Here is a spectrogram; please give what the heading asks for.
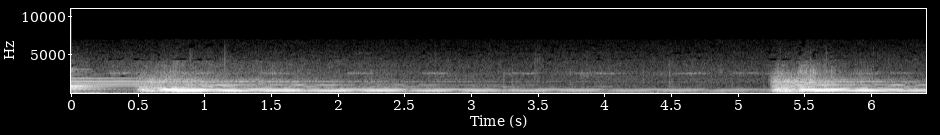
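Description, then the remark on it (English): A village's deep, booming London-style cathedral clock bell strikes twice, several seconds apart, each loud toll leaving a rich, humming ring that hangs and slowly fades before the next strike. “Let that there clock become a genuine London-style cathedral clock.”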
